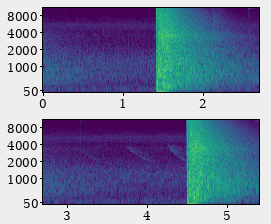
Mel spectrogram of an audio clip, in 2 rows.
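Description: Two very loud rifle shots, about three seconds apart, from an AR-15 in 5.56/.223 fitted with a muzzle brake, each ringing off in a long echo.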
